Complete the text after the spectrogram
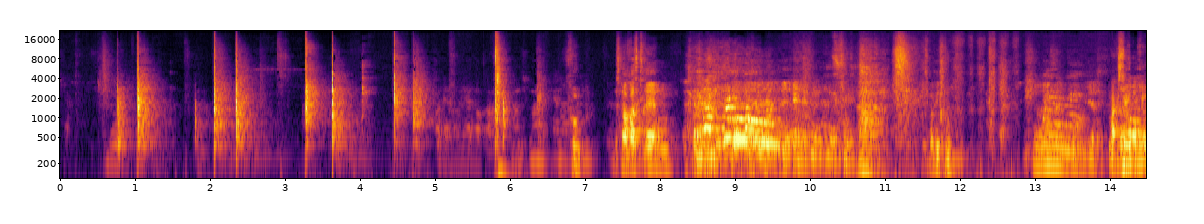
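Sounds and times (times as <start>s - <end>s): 
speech: 0.6s - 1.0s, 6.3s - 12.1s, 13.0s - 14.4s
hammer knocking side of wooden barrel to loosen bung: 2.1s - 2.7s, 3.3s - 5.0s, 5.8s - 6.2s
laughter: 8.3s - 11.0s.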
